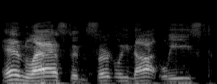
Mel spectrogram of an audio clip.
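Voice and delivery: ordinary talk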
